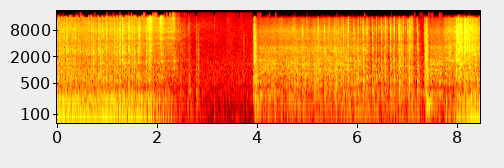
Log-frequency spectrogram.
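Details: 1971 International 1890 plow truck abandoned since 2001, revived after carb rebuild and new fuel line. Petrol engine catches after a short quiet gap and settles into a fairly even idle, about four beats a second; normal idle.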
